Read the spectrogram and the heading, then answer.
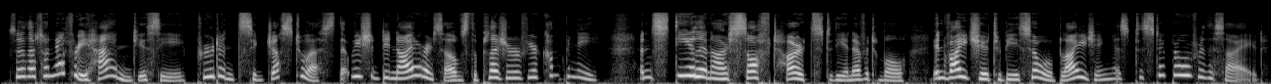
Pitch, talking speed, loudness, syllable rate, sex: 280 Hz, 195 wpm, -18 LUFS, 5.6 syllables/s, female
